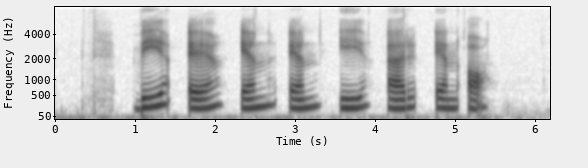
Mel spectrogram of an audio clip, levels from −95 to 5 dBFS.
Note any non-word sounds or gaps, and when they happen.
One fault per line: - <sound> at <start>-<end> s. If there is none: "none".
none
